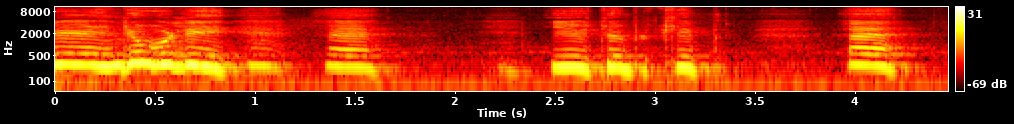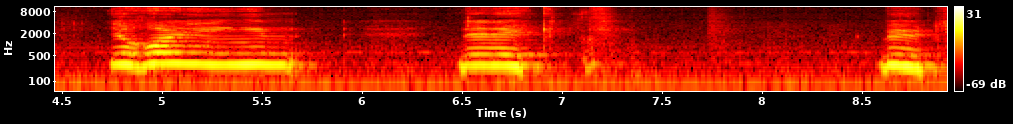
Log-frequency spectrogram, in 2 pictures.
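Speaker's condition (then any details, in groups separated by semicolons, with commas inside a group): Dyskinetic cerebral palsy, severe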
